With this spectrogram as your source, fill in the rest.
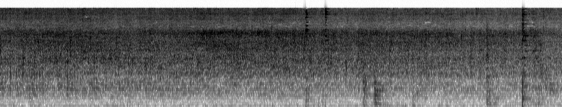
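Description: Okra curry with ginger and dried red chilli paste sizzling loudly and steadily in a pan, with a few sharp spatula knocks against the side as it is stirred.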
